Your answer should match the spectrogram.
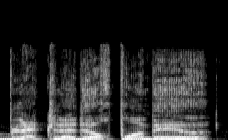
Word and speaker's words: Blaklader: Va vite voir sur blackladder.be. Black Ladder, ça s'écrit BLAKLADER.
